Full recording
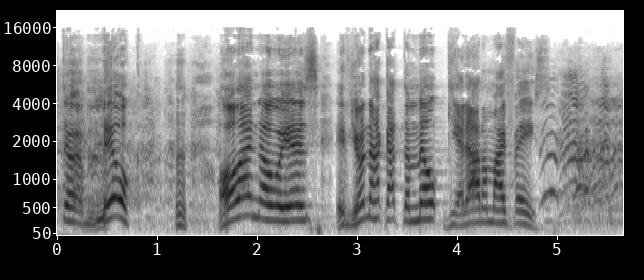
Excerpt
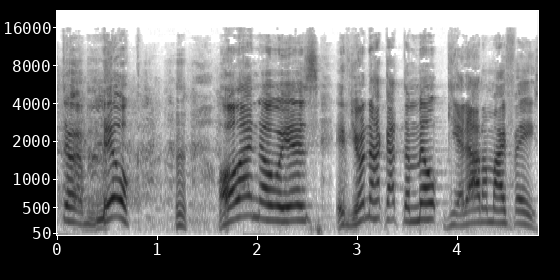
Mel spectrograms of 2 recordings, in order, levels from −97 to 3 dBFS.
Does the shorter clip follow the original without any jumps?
yes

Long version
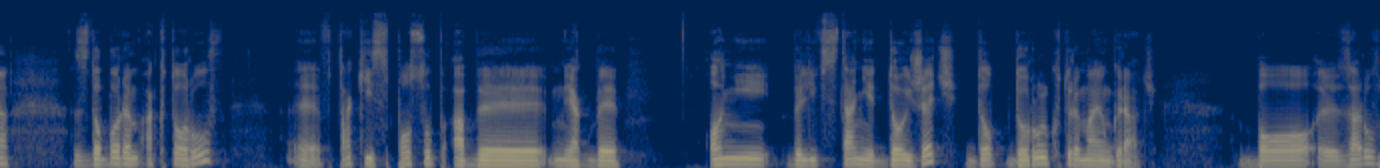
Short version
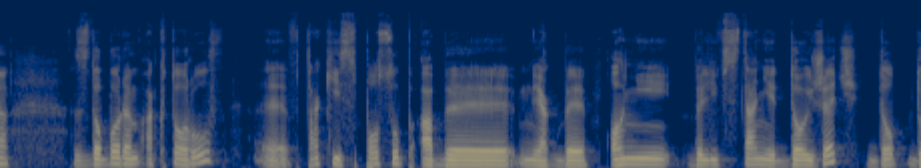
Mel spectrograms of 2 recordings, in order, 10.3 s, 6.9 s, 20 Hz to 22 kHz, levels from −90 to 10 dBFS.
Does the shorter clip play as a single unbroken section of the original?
no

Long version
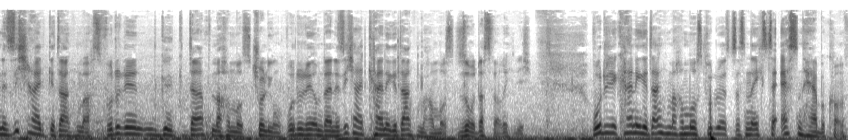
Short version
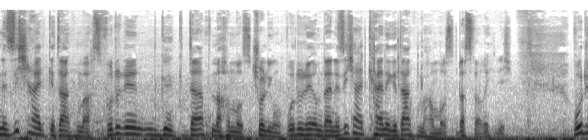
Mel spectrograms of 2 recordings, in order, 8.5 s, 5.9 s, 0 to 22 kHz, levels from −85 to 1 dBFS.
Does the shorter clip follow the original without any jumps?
no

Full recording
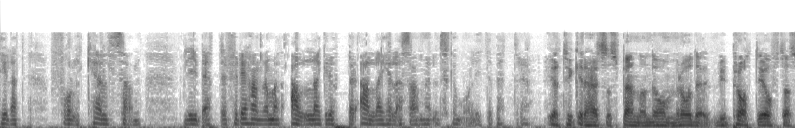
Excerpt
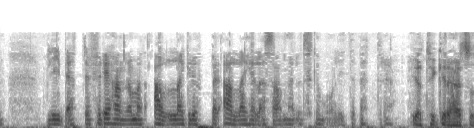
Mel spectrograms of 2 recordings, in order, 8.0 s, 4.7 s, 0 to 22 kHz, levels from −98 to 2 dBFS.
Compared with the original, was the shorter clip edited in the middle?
no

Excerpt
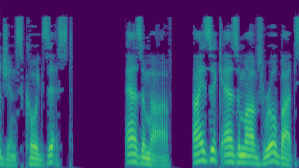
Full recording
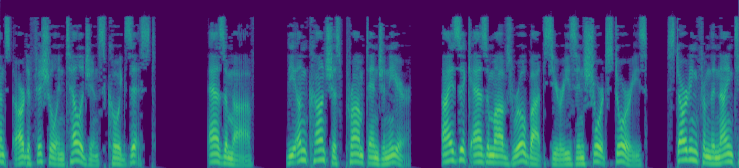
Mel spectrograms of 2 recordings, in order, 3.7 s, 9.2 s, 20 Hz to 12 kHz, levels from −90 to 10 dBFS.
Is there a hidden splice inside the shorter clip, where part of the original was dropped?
yes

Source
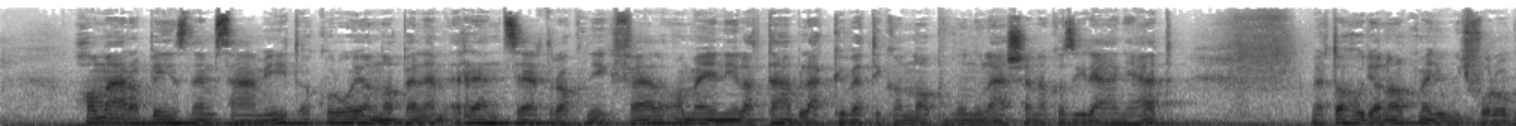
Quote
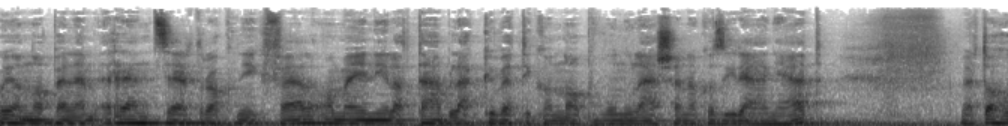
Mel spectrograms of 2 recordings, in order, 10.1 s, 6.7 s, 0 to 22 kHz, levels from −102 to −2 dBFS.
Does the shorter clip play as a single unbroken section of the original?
yes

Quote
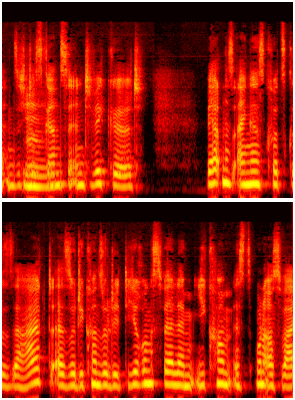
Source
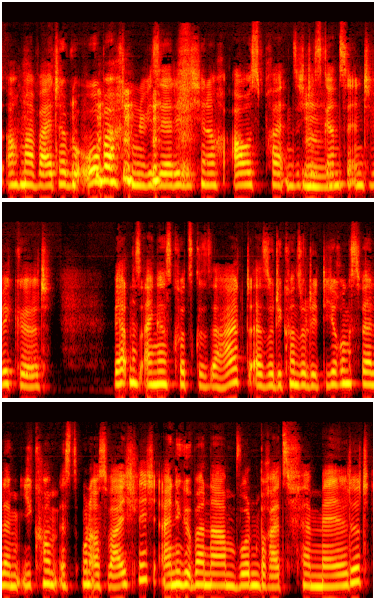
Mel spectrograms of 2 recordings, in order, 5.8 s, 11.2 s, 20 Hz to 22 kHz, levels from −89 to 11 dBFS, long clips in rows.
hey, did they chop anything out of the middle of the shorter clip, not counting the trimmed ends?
no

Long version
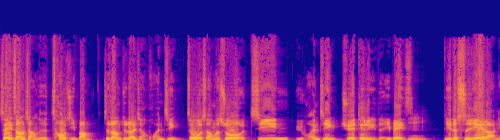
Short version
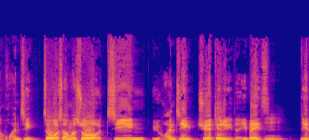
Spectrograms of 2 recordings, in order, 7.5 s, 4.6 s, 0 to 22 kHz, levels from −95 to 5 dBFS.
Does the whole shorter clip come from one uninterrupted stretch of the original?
yes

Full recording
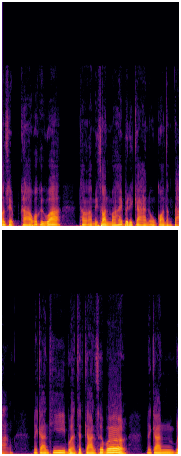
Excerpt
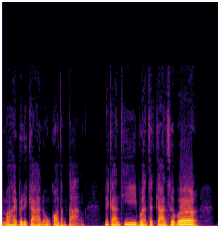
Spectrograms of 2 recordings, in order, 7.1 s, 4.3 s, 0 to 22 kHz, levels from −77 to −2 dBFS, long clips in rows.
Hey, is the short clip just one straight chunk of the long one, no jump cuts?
yes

